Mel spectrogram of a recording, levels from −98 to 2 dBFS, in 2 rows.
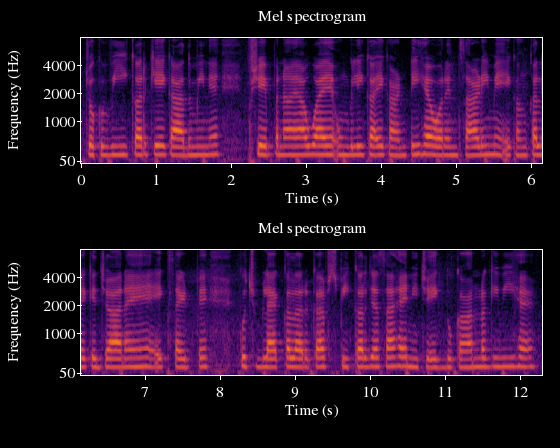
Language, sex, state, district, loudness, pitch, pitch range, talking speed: Hindi, female, Bihar, Darbhanga, -35 LUFS, 205 Hz, 200-210 Hz, 195 wpm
